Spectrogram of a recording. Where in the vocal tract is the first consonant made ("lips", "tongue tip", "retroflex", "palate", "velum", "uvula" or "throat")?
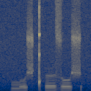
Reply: lips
